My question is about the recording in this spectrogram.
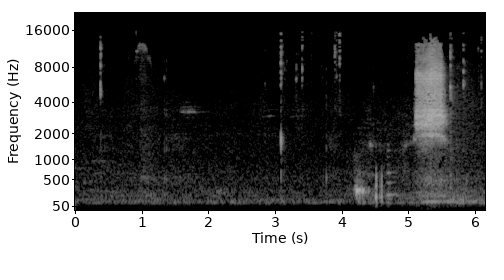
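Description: Faint, sparse clicks of a computer keyboard as a line of code is typed, over quiet room tone. About five seconds in comes a brief, louder rush of noise.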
